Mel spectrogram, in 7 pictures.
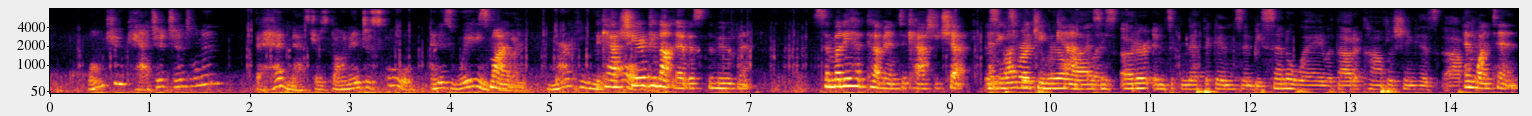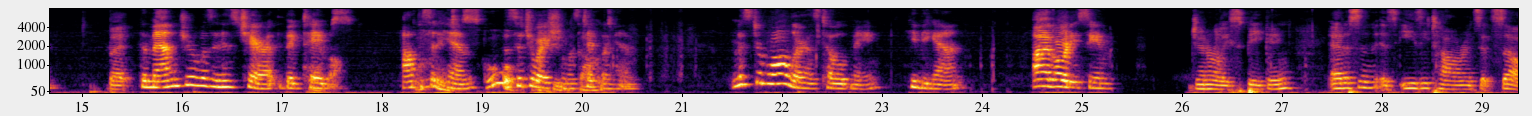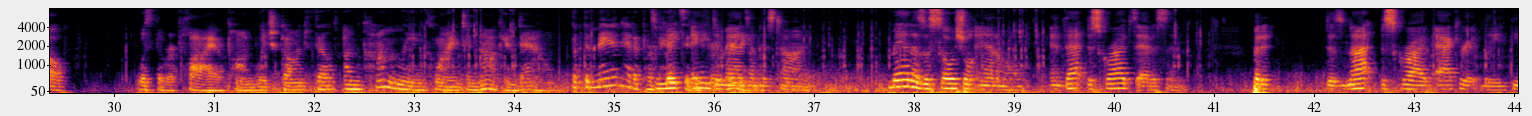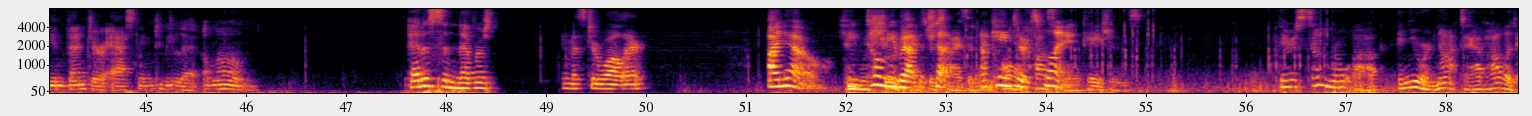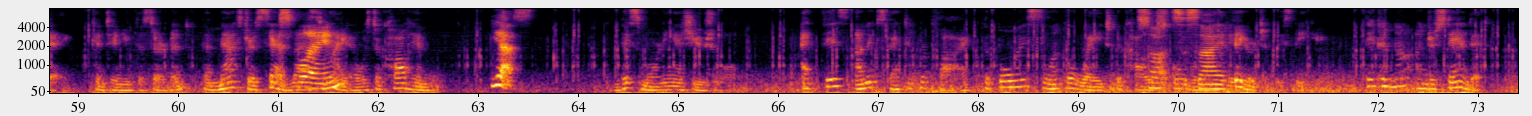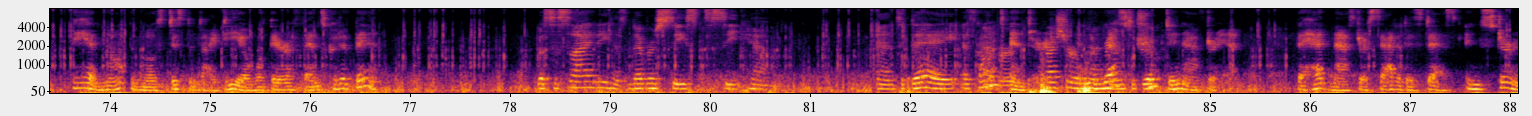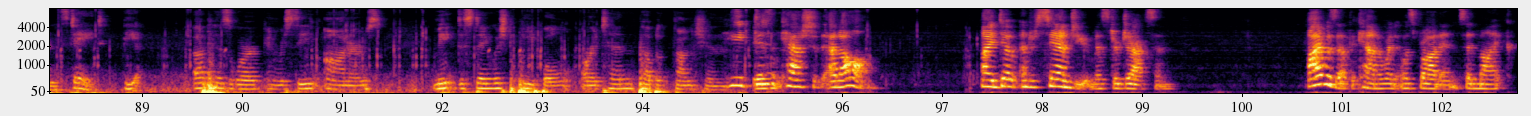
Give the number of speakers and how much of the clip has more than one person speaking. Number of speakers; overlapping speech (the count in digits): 3, about 17%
